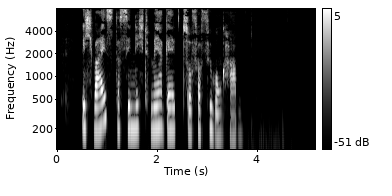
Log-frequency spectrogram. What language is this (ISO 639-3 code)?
deu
